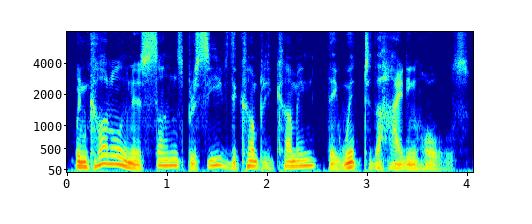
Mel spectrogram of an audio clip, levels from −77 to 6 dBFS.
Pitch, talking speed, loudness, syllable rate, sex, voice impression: 105 Hz, 220 wpm, -19 LUFS, 6.1 syllables/s, male, masculine, middle-aged, thick, slightly powerful, slightly hard, clear, fluent, cool, sincere, calm, slightly mature, elegant, wild, lively, slightly strict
